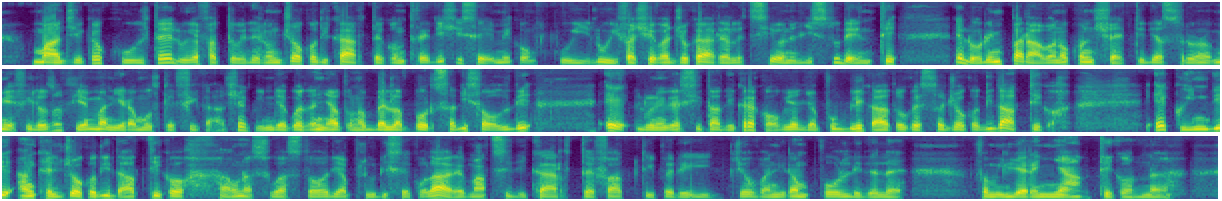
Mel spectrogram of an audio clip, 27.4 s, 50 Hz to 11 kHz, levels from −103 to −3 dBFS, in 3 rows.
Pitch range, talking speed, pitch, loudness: 95-110 Hz, 165 wpm, 100 Hz, -17 LUFS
